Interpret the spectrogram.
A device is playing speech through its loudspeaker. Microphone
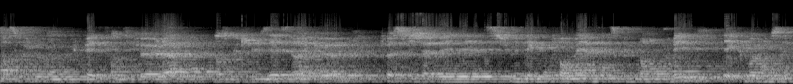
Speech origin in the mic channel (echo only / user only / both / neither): echo only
